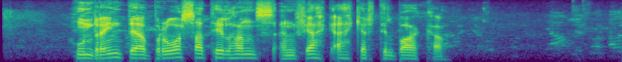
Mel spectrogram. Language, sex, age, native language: Icelandic, male, 18-19, Icelandic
